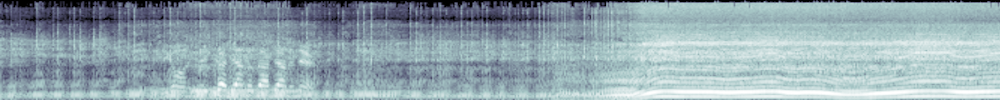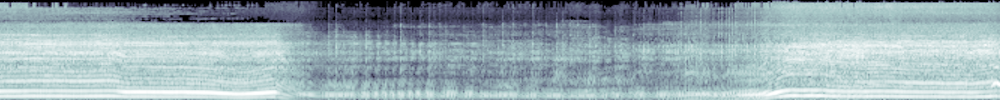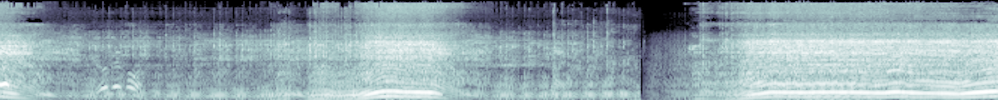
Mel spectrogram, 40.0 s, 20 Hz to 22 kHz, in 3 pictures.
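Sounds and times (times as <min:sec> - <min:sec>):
chainsaw idling and cutting: 0:00.0 - 0:39.9.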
